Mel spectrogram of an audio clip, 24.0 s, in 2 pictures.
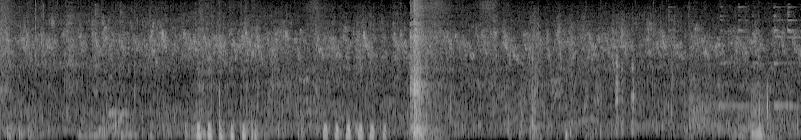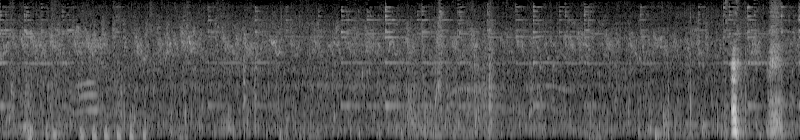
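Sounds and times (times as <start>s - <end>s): high chirping: 0.0s - 7.0s, 10.0s - 16.4s
low clucking: 2.8s - 4.2s, 4.8s - 5.9s, 11.4s - 14.7s.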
